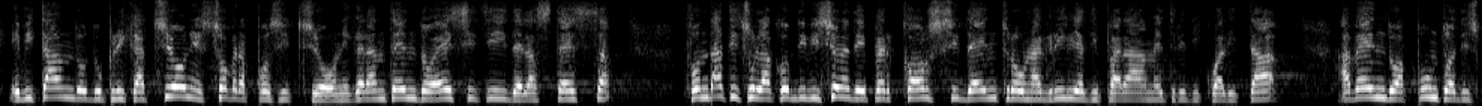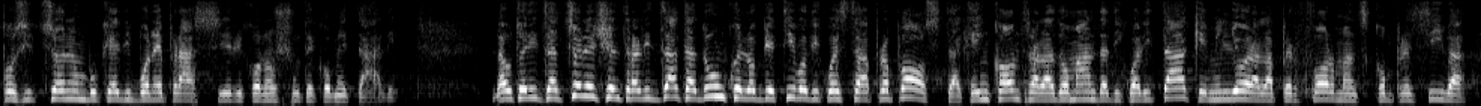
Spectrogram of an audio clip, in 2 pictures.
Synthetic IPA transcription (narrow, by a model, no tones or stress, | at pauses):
evit̪and̪od̪uplikat̪sːjoːniesːovɾapːozit̪sːjoːniɡaɾant̪ɛnd̪oɛːzit̪id̪elːast̪esːa | fond̪aːt̪isulːakond̪ivizjoːned̪ejperkorsid̪ent̪ɾounaɡɾiʎːad̪ipaɾaːmet̪ɾid̪ikwalit̪a | a̰vɛnd̪oapːunt̪oad̪ːispozit̪sːjoːneumbukːɛd̪ːibwɔːnepɾasːirikonoʃːuːt̪ekomet̪a̰ːlḭ | lʔawt̪oɾid̪zːat̪sːjoːneɛt͡ʃent̪ɾalid̪zːaːt̪ad̪uŋkwelobjet̪ːiːvod̪ikwest̪apɾopɔst̪ak̟eiŋkont̪ɾalad̪omand̪ad̪ikwalit̪ak̟ːemːiʎːoːɾalaperfɔrmanskomplesːiːva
